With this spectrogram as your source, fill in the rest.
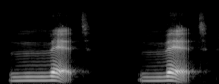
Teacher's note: for your V your teeth are touching your bottom lip and you push out the sound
